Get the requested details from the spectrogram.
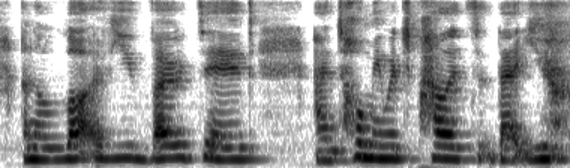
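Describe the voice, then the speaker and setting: The speaker sounds somewhat breathy and keeps a moderate pace. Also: woman. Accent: British. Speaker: beauty youtuber. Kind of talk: casual vlog talk to camera.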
